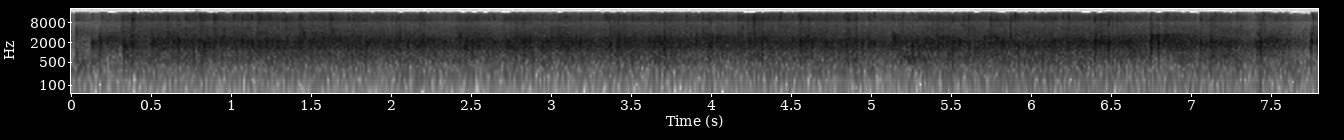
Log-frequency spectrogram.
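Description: Audience applauding, starting at once and holding steady, then dying away near the end.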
